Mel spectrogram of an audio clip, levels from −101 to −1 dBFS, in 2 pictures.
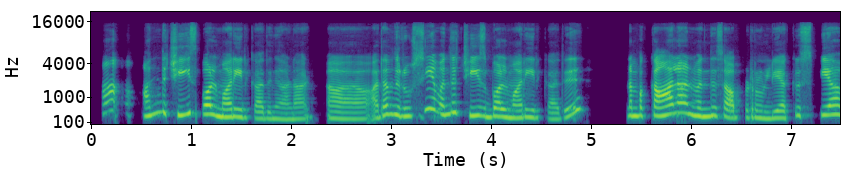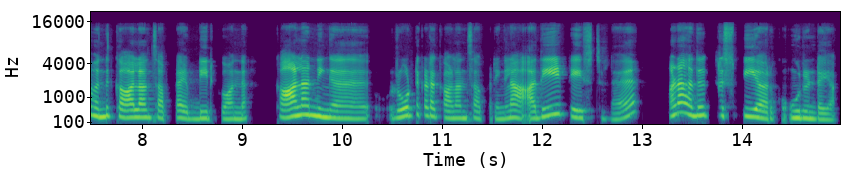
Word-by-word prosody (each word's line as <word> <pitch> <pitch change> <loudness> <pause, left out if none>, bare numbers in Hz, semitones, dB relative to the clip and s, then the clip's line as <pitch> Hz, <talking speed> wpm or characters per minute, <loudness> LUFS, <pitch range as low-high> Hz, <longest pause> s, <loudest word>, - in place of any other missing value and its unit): ஆ - - 0 0.4
அந்த 355 +7 -1
cheese 330 +4 +3
ball 325 -4 +6
மாரி 245 +1 +4
இருக்காதுங்க. 195 -4 -6
ஆனா. 185 +1 -6 0.3
ஆ - - 0 0.4
அதாவது 310 +1 +1
ருசிய 465 - 0
வந்து 335 +5 +1
சீஸ் 280 -1 +2
பால் 255 -2 +3
மாரி 220 +2 0
இருக்காது. 220 +3 -7 0.6
நம்ப 275 +1 +2
காளான் 325 +4 +7
வந்து 260 +2 +2
சாப்பிடுறோம், 220 -1 -1
இல்லையா? 215 +1 -1
கிரிஸ்பியா 295 +2 +1
வந்து 255 +2 +1
காளான் 230 0 +3
சாப்பிட்டா, 215 +1 -6
எப்பிடி 195 +2 -4
இருக்கும்? 190 -1 -8
அந்த 190 +1 -7 0.3
காளான். 285 +5 +6
நீங்க 230 -3 +2 0.6
ரோட்டு 280 +5 -1
கடை 265 -2 -1
காளான் 210 0 -4
சாப்பிடுறீங்கல்ல, 195 +2 -4 0.2
அதே 255 +8 +2 0.2
டேஸ்ட்ல 215 -5 -5 0.6
ஆனா, 375 - +5
அது 285 - +1 0.2
கிரிஸ்பியா 265 -4 -1
இருக்கும். 190 +3 -13
உருண்டையா. 190 -5 -4
235 Hz, 160 wpm, -22 LUFS, 210-285 Hz, 0.6 s, காளான்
